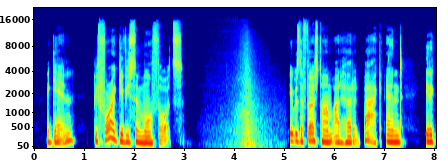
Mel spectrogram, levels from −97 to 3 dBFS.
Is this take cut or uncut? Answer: cut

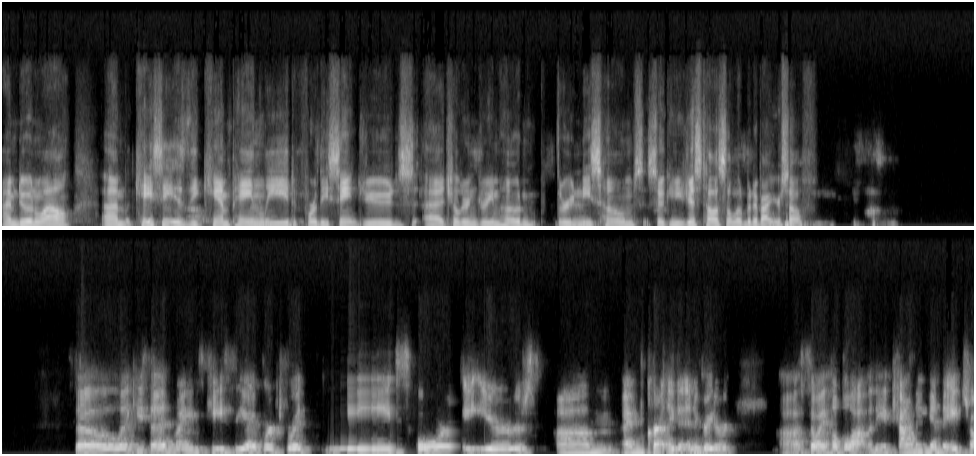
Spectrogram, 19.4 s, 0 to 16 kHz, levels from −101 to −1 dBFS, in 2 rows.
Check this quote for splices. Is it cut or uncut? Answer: uncut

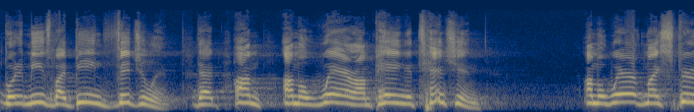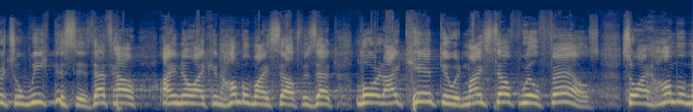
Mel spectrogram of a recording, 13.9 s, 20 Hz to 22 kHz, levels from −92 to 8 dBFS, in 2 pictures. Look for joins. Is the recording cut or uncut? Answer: cut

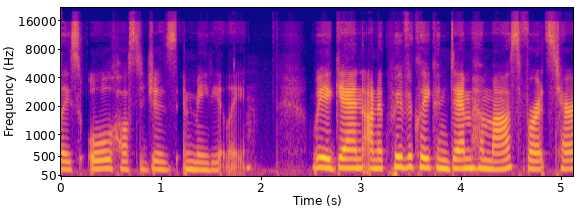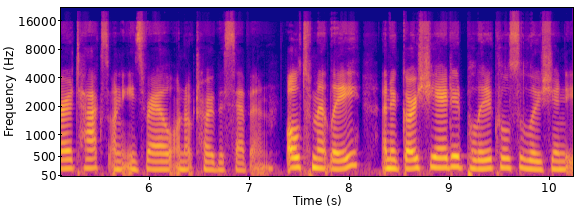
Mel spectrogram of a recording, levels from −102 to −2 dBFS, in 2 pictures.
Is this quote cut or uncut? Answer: cut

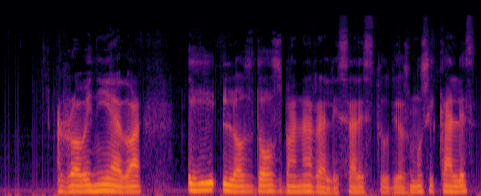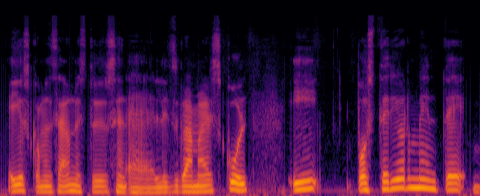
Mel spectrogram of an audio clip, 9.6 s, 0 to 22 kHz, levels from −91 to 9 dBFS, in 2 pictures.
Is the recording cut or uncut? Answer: cut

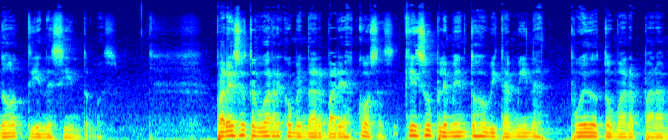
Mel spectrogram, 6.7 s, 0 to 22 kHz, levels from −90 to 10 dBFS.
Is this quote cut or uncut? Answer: cut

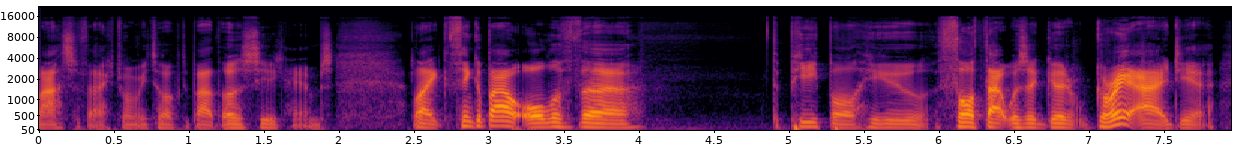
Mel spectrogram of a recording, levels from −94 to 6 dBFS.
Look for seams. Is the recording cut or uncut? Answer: uncut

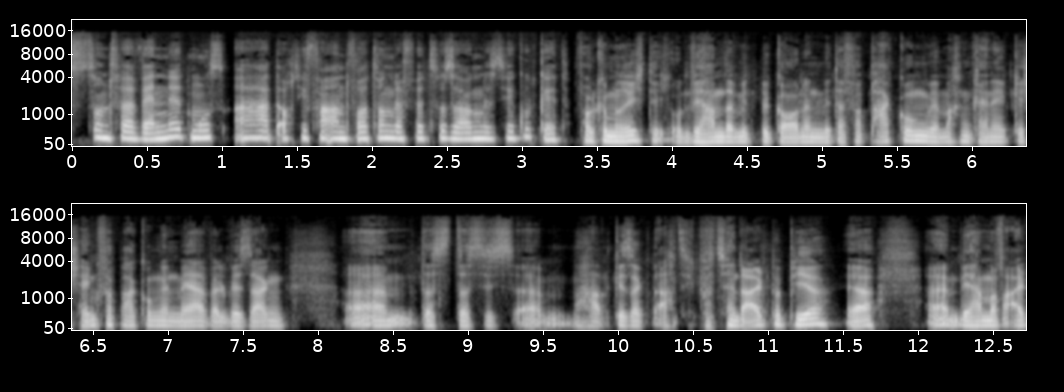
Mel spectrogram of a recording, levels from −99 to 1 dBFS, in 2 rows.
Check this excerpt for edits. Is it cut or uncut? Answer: uncut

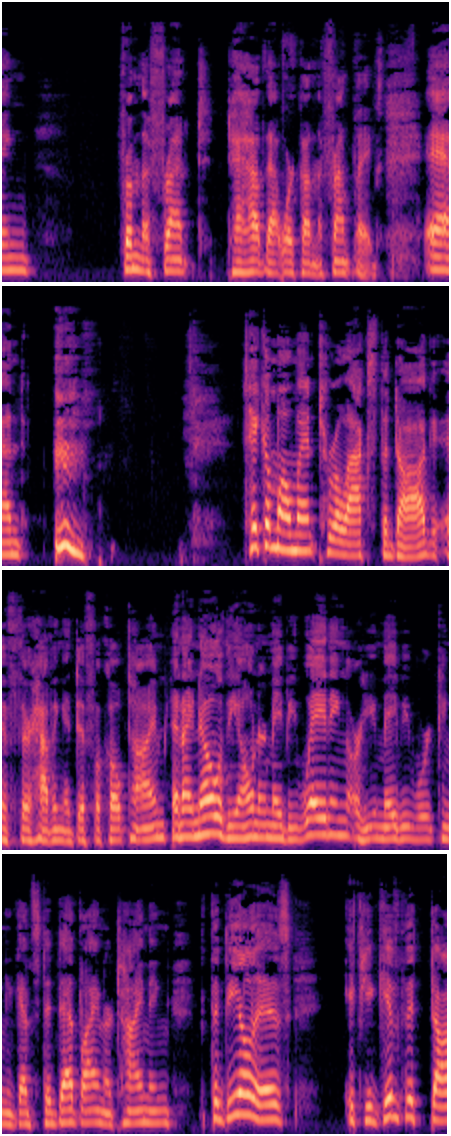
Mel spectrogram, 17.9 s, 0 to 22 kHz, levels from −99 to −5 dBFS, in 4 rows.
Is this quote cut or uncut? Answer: cut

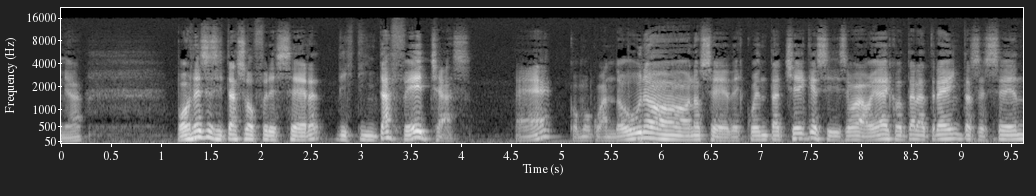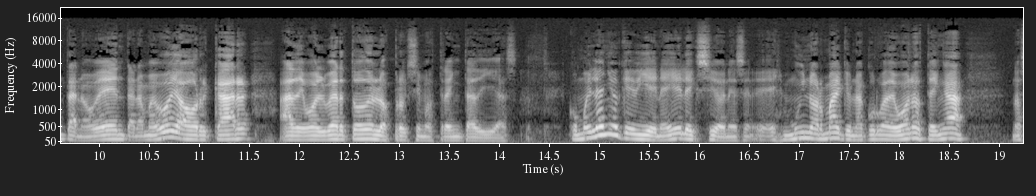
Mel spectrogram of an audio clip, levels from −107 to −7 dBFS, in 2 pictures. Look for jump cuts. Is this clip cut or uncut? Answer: uncut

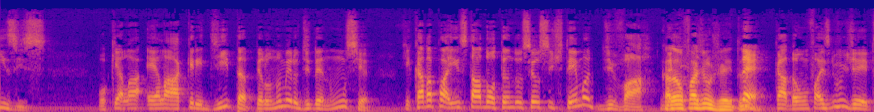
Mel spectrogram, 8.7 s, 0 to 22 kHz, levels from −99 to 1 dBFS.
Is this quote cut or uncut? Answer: cut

